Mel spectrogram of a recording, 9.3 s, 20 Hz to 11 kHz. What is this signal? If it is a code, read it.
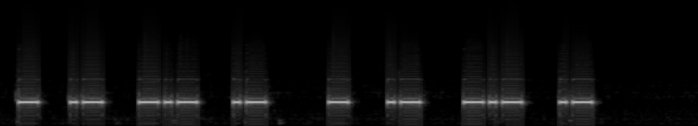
Morse code, heard as a keyed tone, about 14 wpm, spaced as for 10 wpm, 660 Hz. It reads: TAKA TAKA
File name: jh8cbh / 2022cw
